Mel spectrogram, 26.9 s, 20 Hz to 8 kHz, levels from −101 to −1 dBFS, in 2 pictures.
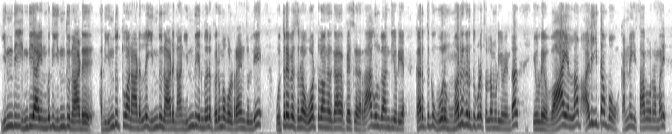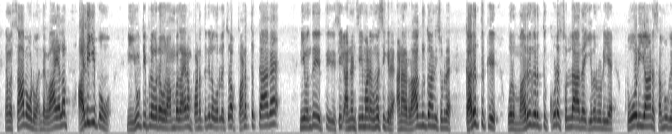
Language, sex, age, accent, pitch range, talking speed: Tamil, male, 30-49, native, 175-220 Hz, 115 wpm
